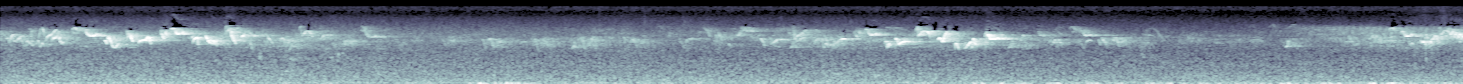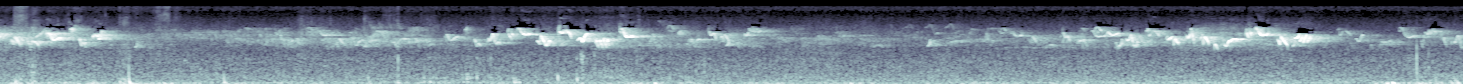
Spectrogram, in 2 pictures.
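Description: High-pitched birdsong in five bursts of two to four seconds each, with a faint steady hiss in between.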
